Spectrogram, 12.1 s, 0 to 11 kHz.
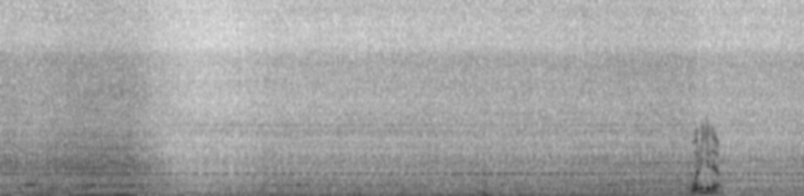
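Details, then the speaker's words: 1998 Honda Civic with a long-sitting replacement engine swapped in after a rod bearing failure, first start: it catches and settles into a fairly steady idle with light mechanical clatter; some hesitation is expected until oil circulates and the rings unstick. "thing run sound okay oil is getting thrown around I'm going let it I expect to have a little hesitation till everything circulates"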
